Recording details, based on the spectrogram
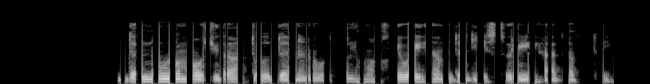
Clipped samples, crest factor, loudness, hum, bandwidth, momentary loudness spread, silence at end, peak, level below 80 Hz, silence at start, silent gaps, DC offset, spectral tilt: under 0.1%; 18 dB; -20 LUFS; none; 7.8 kHz; 13 LU; 0.35 s; -2 dBFS; -48 dBFS; 1.2 s; 3.41-3.46 s, 3.92-3.97 s, 5.97-6.02 s; under 0.1%; -5.5 dB/octave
